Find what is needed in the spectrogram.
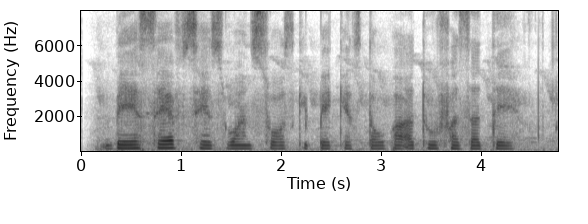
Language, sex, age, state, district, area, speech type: Manipuri, female, 30-45, Manipur, Chandel, rural, read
